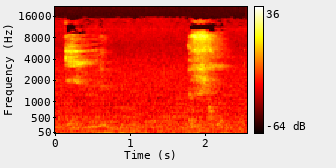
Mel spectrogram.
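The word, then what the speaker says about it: ils vont: when you put normally you tend to add S at the end of the words, okay, like here, but then you don't pronounce it, so ils vont, final day, not pronounced, ils vont, vont, and then faire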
